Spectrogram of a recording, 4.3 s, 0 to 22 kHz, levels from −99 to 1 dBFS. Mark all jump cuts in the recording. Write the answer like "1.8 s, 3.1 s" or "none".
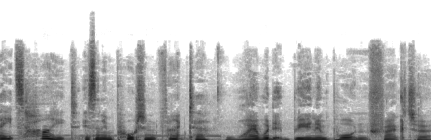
none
